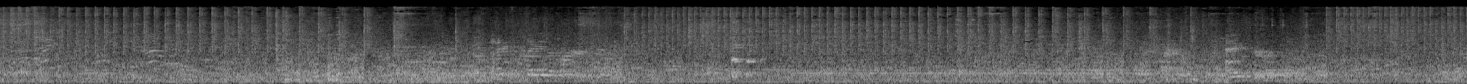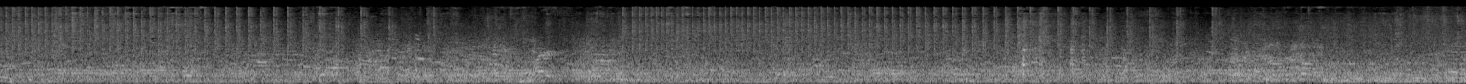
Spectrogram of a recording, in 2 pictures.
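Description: Slot machines chime and jingle steadily.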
